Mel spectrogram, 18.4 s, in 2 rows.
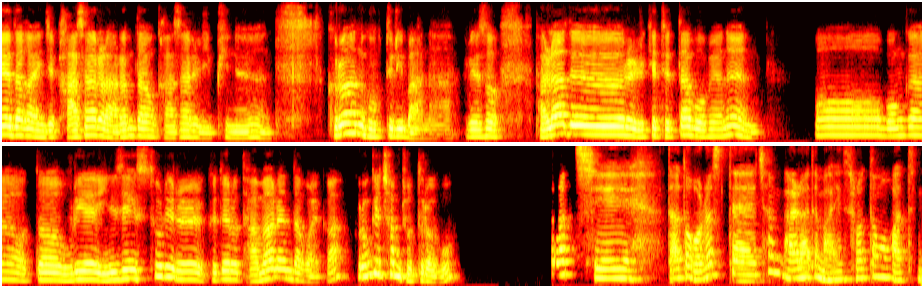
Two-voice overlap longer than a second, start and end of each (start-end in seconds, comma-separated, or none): none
